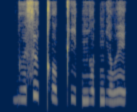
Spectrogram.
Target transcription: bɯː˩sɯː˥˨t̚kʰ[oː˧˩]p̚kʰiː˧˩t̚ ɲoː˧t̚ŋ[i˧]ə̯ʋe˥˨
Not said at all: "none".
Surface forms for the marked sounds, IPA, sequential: oː˧˩, i˧˩

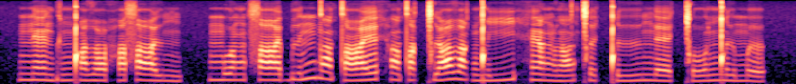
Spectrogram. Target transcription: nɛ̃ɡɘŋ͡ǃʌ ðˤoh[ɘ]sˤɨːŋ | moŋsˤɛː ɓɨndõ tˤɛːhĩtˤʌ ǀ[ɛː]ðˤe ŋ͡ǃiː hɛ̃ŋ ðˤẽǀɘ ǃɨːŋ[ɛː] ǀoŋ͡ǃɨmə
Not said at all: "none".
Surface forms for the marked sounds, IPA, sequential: ɛ, ɨː, ɛː

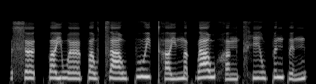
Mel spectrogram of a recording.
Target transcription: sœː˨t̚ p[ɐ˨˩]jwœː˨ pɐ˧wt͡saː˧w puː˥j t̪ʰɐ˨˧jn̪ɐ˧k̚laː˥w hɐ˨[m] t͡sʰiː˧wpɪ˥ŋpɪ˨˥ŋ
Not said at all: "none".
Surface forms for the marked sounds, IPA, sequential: ɐ˨˧, ŋ

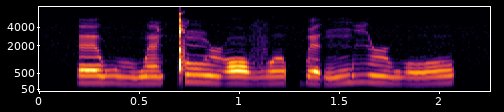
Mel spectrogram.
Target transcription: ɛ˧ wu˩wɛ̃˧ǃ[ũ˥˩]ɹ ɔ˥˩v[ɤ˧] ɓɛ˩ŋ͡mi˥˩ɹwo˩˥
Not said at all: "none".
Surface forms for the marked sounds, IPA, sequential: ũ˥˩, ɤ˧

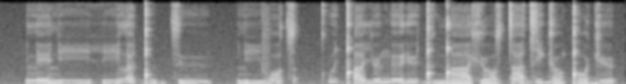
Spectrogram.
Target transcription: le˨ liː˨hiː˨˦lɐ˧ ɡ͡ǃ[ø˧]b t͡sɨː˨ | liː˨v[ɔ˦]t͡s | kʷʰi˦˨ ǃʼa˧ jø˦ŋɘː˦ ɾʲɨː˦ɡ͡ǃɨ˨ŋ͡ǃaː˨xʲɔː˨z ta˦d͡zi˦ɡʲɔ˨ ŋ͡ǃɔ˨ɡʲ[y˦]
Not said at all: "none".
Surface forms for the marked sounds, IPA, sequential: ø˨, ɔ˦, ø˦

